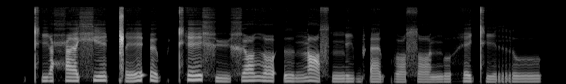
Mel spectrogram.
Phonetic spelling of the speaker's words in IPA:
cʰ i˨ ħ æ˧ xʲ e˧ ǁ e˨˦ ʔ ø˨ kʷ cʰ e˦ x y˨ x ø˦ ðˤ y˧ ʔ ɯ˨ ŋ ɑ˦˨ sˤ ɲ i˨ b ʔ æ˨ kʷ o˨ sˤ ø˨ ŋ u˨ h e˧ cʰ i˨ r u˧

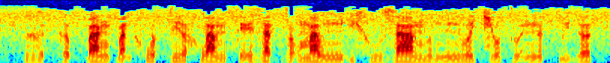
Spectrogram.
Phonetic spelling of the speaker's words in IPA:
ɣ ə˨˩ t̚ k əː˨˩ p̚ ɓ a˧ ŋ ɓ a̰˧˨ n h w ə˦˥ p̚ z i˧ ə̯ h w a˨˦ m s ḛ˧˥ z a˦˥ t̚ z ɔ̰˧˥ m a˧ w ɲ ɨ̰˧˥ j x ṳ˨˩ z aː˧ m ə̤˨˩ m ɲ u˧ ə̯ t͡ɕ o˨˦ t̪ ṵ˧˨ ə̯ n ə˨˩ t̚ ɓ ḭ˧˥ ə̯

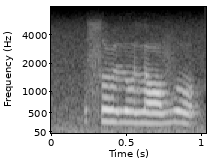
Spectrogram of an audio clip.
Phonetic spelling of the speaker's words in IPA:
sˤ u ð o l ɔ v o

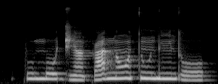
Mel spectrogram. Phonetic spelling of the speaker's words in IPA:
k u˧ m o˧ d͡ʒ ã˨ k a˨˦ n ɔ̃˦ t ũ˦ d ĩ˦ d o˧

